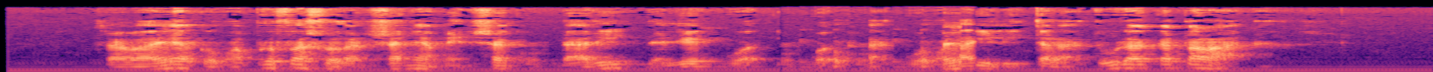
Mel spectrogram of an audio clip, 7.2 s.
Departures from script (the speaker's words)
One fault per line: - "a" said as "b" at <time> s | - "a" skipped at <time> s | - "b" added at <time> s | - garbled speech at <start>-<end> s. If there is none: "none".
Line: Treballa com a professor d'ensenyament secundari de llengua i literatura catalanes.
- garbled speech at 3.9-4.9 s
